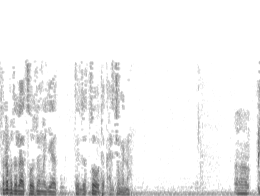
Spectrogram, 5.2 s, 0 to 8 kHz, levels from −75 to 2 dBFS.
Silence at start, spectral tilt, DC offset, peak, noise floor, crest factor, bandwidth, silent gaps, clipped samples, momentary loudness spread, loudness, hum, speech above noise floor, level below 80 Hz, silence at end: 0 s; -11 dB/octave; under 0.1%; -8 dBFS; -51 dBFS; 20 dB; 5.8 kHz; none; under 0.1%; 25 LU; -28 LUFS; none; 23 dB; -46 dBFS; 0 s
